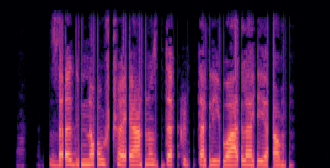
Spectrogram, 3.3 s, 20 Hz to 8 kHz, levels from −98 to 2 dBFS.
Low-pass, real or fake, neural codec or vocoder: 7.2 kHz; real; none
